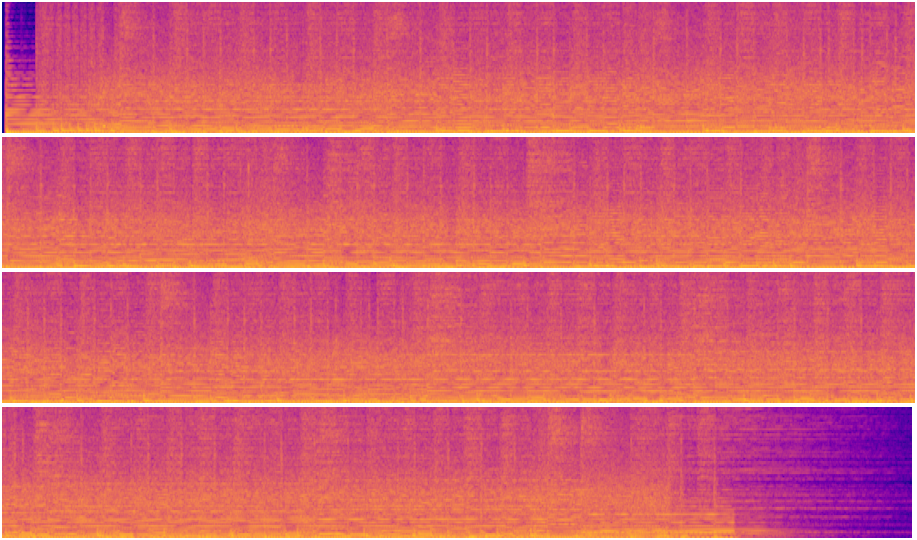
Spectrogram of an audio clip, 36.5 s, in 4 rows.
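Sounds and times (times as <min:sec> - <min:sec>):
musical riff: 0:00.1 - 0:35.6.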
